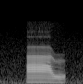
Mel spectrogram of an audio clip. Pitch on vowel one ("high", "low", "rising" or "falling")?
falling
